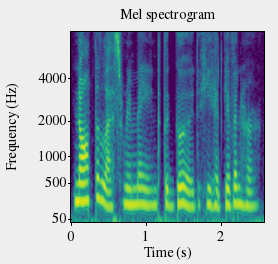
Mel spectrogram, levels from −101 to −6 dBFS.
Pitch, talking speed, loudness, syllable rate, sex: 210 Hz, 230 wpm, -19 LUFS, 5.4 syllables/s, female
